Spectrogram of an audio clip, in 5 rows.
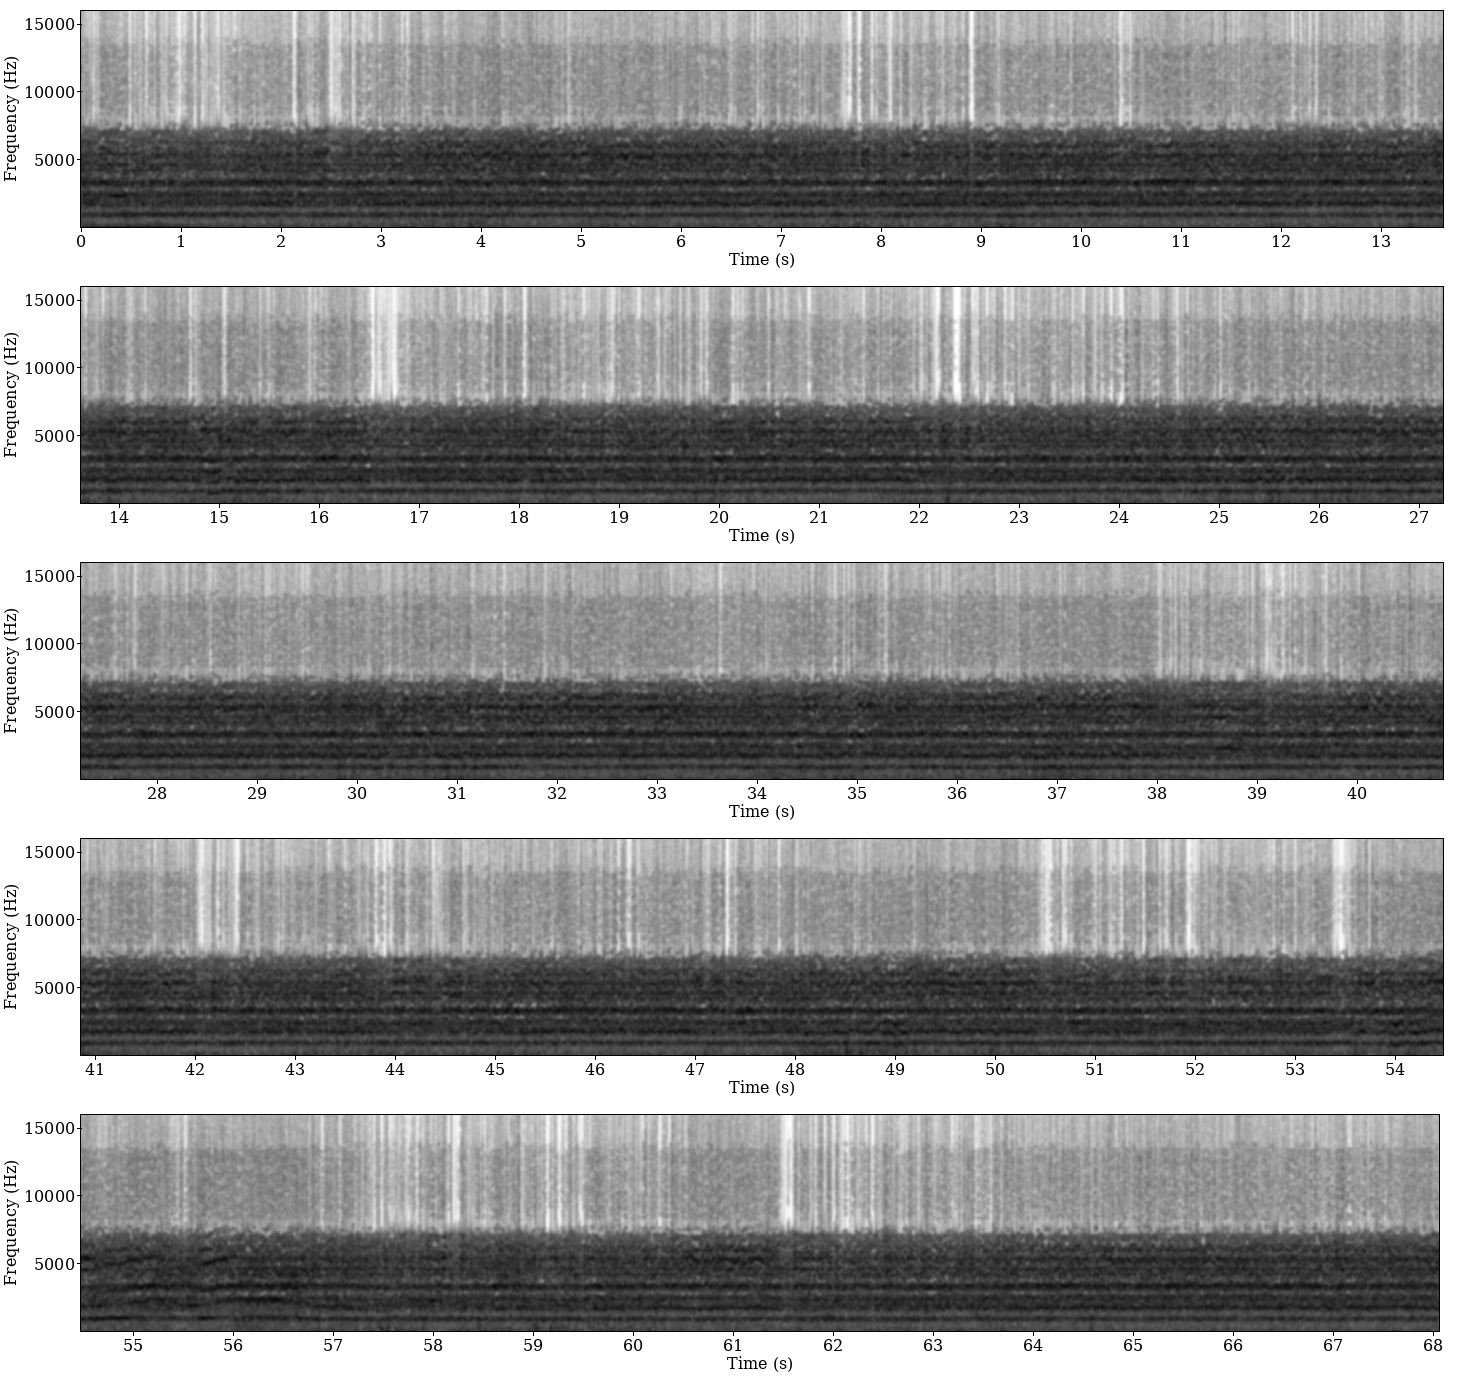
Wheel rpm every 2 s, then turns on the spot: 230, 230, 230, 230, 230, 240, 230, 230, 230, 230, 230, 230, 230, 240, 230, 230, 230, 240, 230, 220, 230, 230, 230, 230, 230, 230, 220, 250, 250, 220, 230, 230, 230, 230.
none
